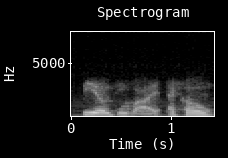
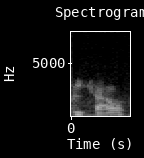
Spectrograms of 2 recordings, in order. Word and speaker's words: Echo Body: And that's yes, EKOWBODY, Echo Body. I love it. And it's Love it. echo like the sound, not ecow.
